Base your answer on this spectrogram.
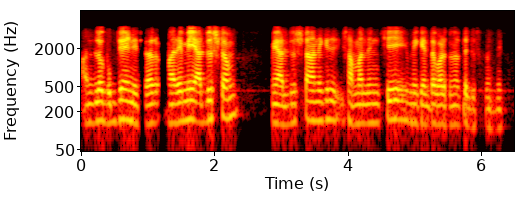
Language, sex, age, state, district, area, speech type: Telugu, male, 18-30, Telangana, Adilabad, rural, conversation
